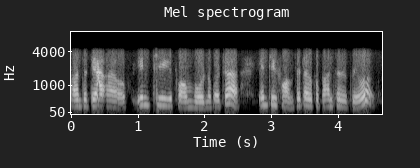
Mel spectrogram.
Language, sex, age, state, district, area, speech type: Nepali, male, 18-30, West Bengal, Darjeeling, rural, conversation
